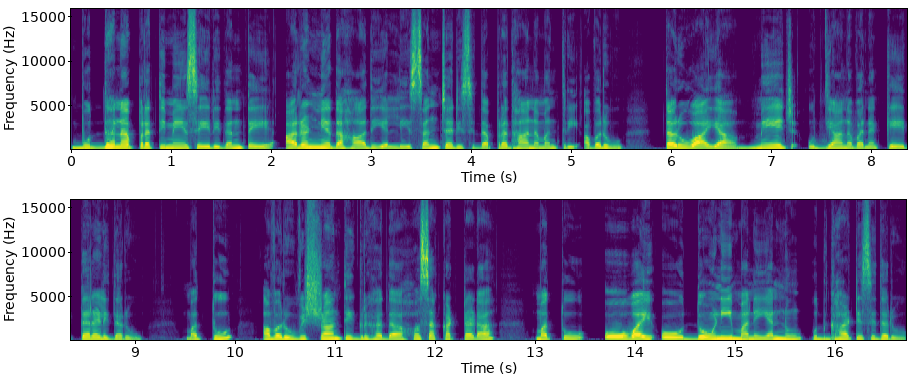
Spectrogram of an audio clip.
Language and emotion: Kannada, neutral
